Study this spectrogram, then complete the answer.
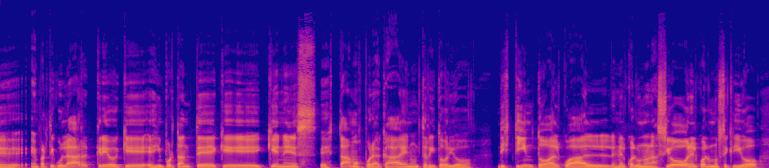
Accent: Araucanía, Chile; soy comunicador, periodista, provengo de Chile, del sur del territorio, particularmente lo que hoy es denominada la región de la Araucanía, pero bajo la mirada del pueblo nación mapuche es el territorio mapuche

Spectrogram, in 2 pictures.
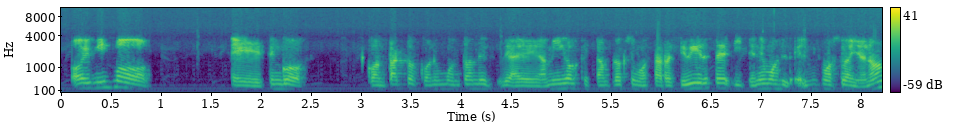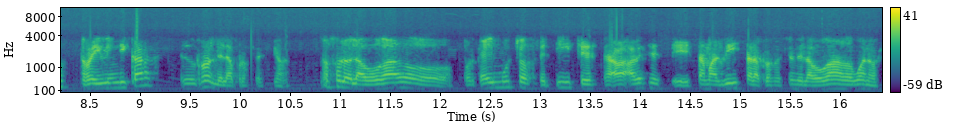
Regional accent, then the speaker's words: Pablo Nogués, Buenos Aires Province, Argentina; Yo soy de Pablo Nogués, acá hay un vecino nuestro en la localidad de Villa de Mayo

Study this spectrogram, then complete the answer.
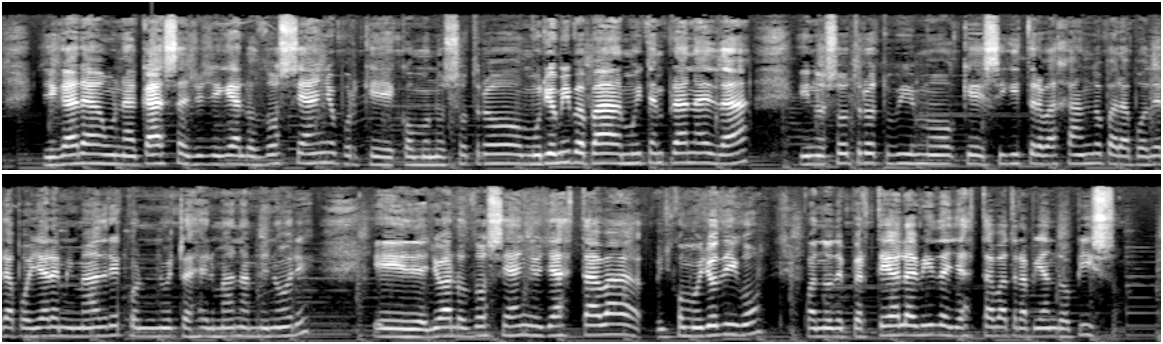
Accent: Santiago, Santiago Metropolitan, Chile; now in Osorno, Chile; porque yo vengo de Santiago, no voy a ganar lo mismo que se gana en el sur.

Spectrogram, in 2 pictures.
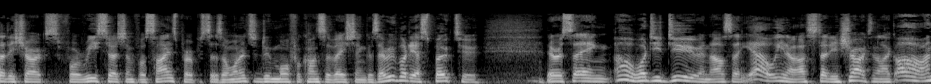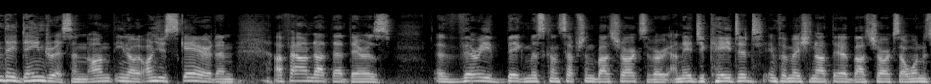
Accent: South Africa; now in Thailand; I'm originally from South Africa, but live in Thailand as well.

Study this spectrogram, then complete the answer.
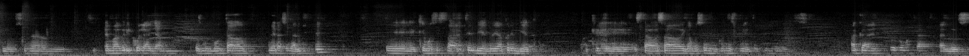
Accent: Bogotá, Colombia; Yo como tal no crecí acá, yo crecí en Bogotá, pero siempre tuve una relación muy grande con este lugar. Yo pues de vivir acá no tengo memoria

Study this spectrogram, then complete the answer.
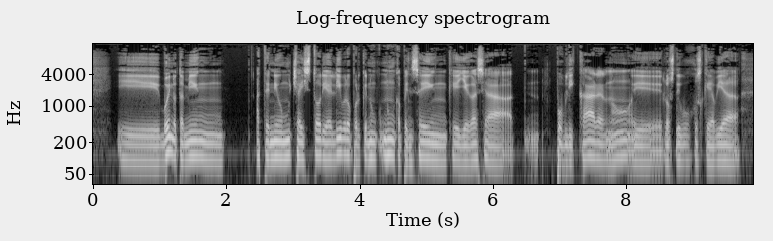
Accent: Ayacucho, Peru; Yo soy de la zona de Fajardo.

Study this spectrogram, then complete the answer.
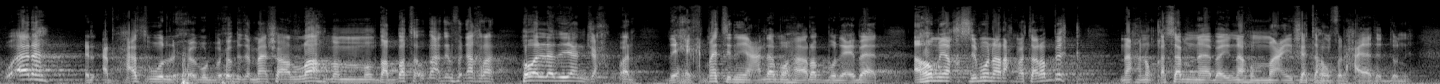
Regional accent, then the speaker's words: Upper Egypt, Egypt; يعني يقول عندنا في الصعيد مثلا قلبي على ولد فطر وقلب ولدي علي حجر

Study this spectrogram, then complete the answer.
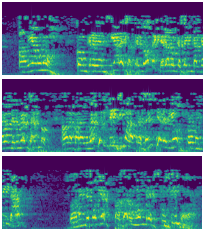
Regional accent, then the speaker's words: Puerto Rico; Digo, si yo soy puertorriqueño, escúchame si ya soy malo aquí.

